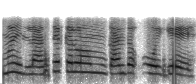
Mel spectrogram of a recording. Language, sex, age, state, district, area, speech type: Manipuri, female, 45-60, Manipur, Kangpokpi, urban, conversation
